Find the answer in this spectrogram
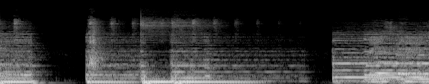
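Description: A beat in progress playing back from the music software through studio monitors: sustained keyboard chords over deep bass. It cuts off abruptly just after the start and restarts about a second in. It fades out near three seconds, then starts again with busier keys.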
